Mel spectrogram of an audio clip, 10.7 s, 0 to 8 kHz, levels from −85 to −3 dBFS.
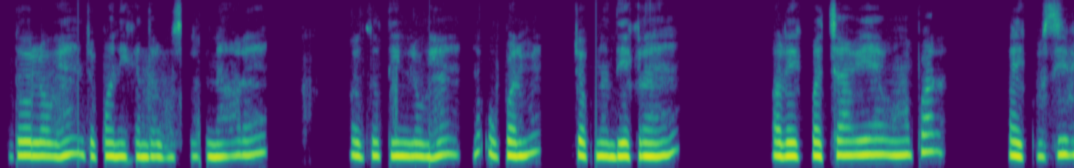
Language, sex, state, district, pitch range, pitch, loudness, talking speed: Hindi, female, Bihar, Samastipur, 230-255 Hz, 235 Hz, -18 LUFS, 185 wpm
